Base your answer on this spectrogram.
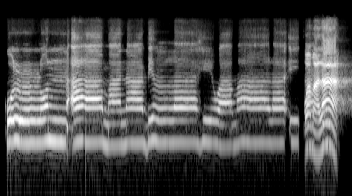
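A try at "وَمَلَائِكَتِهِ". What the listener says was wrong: Wa mala bukan wama, itu lam ada. itu ada tasdidnya ya. Kullun amana billahi wa malaikatihi. Wa malaikatihi. Wa malaikatihi.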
